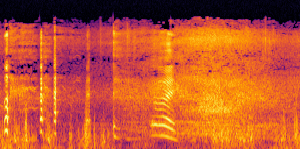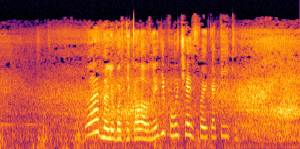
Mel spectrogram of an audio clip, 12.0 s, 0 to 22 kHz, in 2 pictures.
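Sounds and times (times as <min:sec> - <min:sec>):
wind on microphone: 0:00.0 - 0:12.0
vehicle passing on road: 0:00.3 - 0:12.0.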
